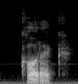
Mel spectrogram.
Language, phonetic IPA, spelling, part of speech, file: Polish, [ˈkɔrɛk], korek, noun, Pl-korek.ogg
